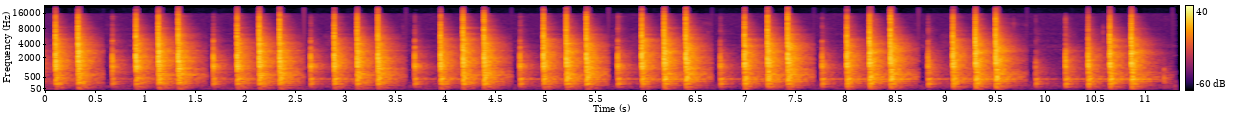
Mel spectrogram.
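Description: A mallet strikes a fine chisel carving wood, producing steady, evenly spaced sharp knocks, close and loud, repeating in short runs with brief pauses.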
